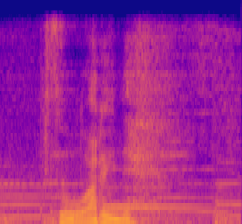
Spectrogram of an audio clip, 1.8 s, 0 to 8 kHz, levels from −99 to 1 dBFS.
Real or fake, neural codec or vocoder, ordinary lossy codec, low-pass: fake; autoencoder, 48 kHz, 128 numbers a frame, DAC-VAE, trained on Japanese speech; none; 7.2 kHz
